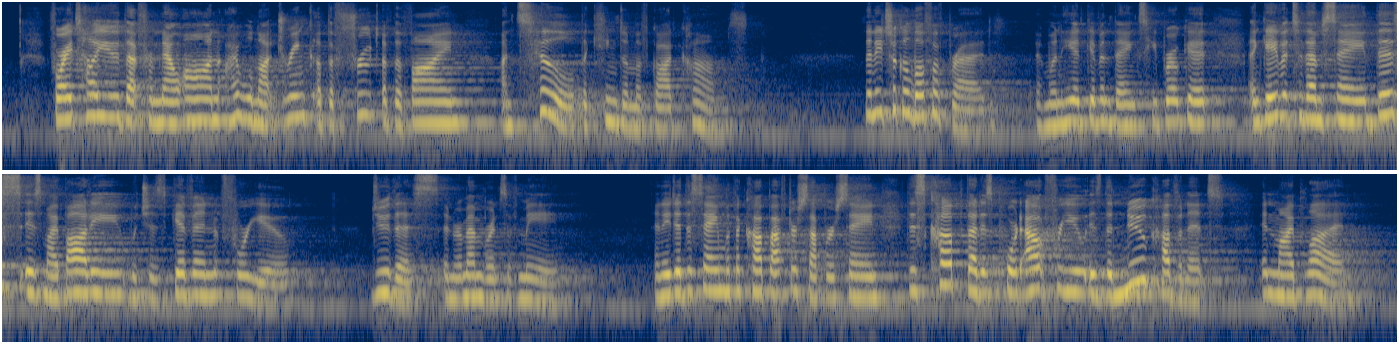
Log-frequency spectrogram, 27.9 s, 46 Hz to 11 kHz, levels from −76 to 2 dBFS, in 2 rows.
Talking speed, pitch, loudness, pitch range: 185 wpm, 210 Hz, -19 LUFS, 185-230 Hz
